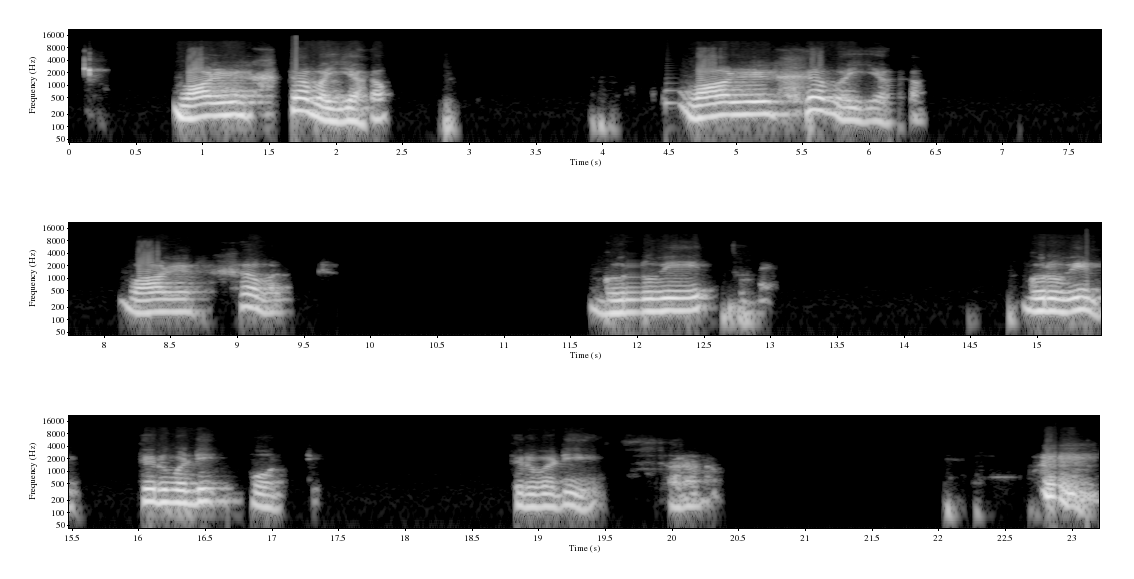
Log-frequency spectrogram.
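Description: An elderly man speaks slowly and calmly in short phrases with pauses, heard through an online call.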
